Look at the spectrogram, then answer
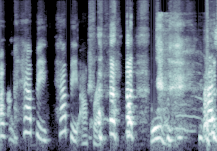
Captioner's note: laughing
